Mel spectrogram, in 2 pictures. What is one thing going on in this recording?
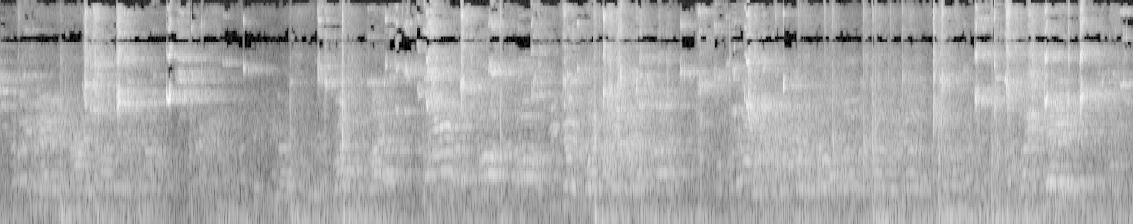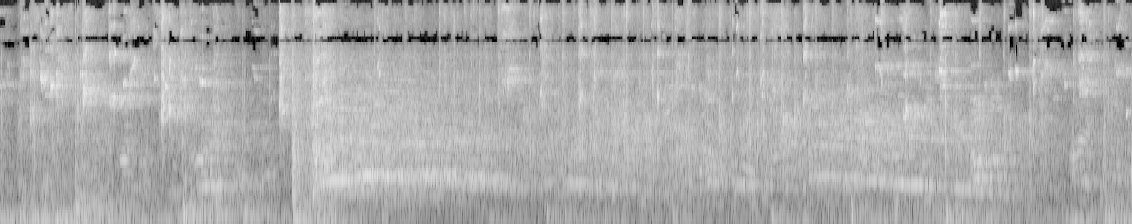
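A basketball bounces on a wooden floor in an echoing gym.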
